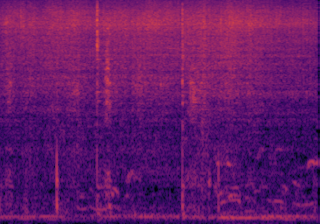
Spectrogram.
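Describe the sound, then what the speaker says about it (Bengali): Spices with coriander and chili powder frying in oil while being stirred, a bright continuous sizzle with a few sharp scrapes of a spoon against the pan. "নেড়ে ভালো করে কষিয়ে নিচ্ছি"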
